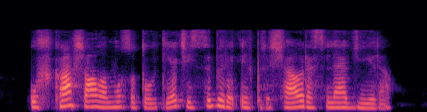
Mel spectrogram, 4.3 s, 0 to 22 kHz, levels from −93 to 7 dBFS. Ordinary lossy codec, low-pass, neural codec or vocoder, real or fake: AAC, 32 kbps; 7.2 kHz; codec, 16 kHz, 1.1 kbps, Voila-Tokenizer; fake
